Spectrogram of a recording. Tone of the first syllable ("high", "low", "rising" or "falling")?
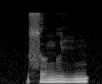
rising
